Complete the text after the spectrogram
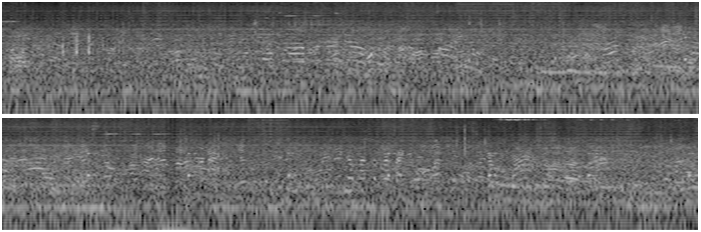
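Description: A busy crowd of people murmurs and chatters all around outdoors.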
